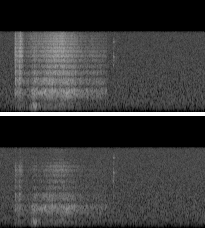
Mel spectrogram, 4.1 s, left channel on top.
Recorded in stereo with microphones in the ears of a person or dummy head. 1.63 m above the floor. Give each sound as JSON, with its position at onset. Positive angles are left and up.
{"t": 0.3, "sound": "a splash", "side_deg": 75}
{"t": 2.3, "sound": "cutlery clinking", "side_deg": 0}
